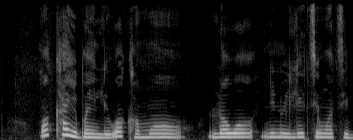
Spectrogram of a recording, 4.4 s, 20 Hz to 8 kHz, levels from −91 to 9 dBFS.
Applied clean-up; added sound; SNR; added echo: none; none; none; none.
